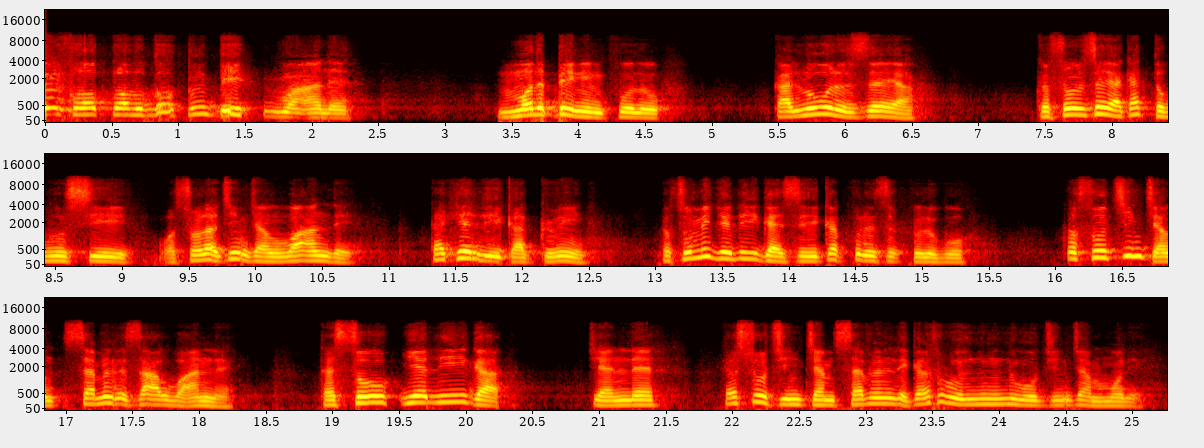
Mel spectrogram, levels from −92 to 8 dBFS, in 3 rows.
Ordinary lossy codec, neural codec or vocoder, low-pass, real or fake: Opus, 16 kbps; codec, 16 kHz in and 24 kHz out, 0.4 kbps, LongCat-Audio-Codec, two codebook decoder; 9.9 kHz; fake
